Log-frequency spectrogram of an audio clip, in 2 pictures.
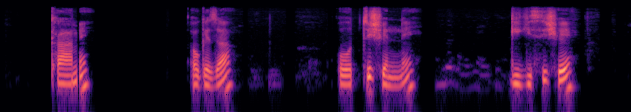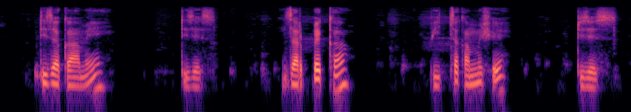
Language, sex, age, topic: Gamo, male, 18-24, government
